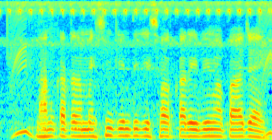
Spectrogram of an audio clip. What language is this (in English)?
Bangla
